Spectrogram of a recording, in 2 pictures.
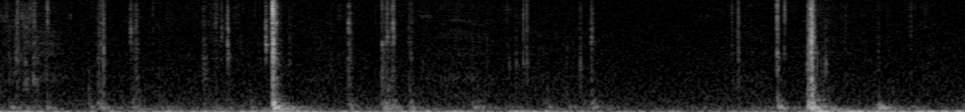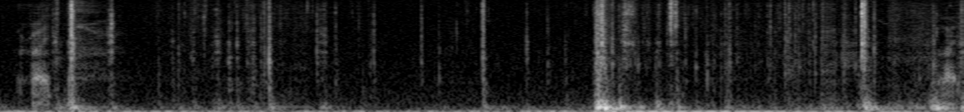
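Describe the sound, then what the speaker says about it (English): Radio removal keys are pushed into the slots of an Audi Concert car stereo, giving sharp metallic clicks and taps scattered irregularly over a quiet in-car background. "you do this by taking these keys and just insert them right here"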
